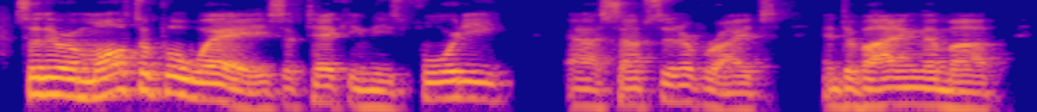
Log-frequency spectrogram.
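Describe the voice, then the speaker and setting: A man speaks at a moderate pace with lively intonation, and audible room echo surrounds his voice. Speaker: pediatrics professor. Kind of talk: recorded lecture presentation.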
